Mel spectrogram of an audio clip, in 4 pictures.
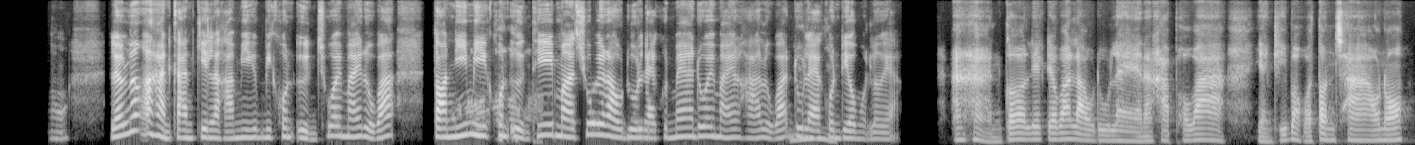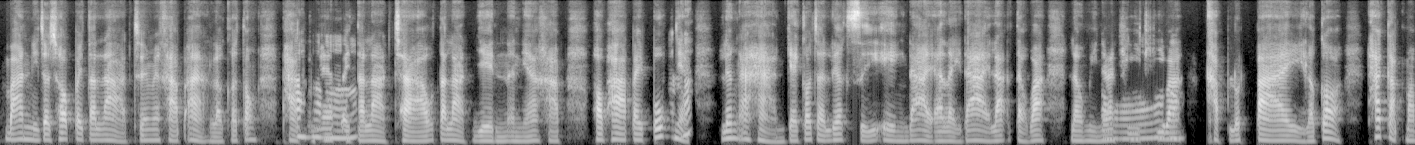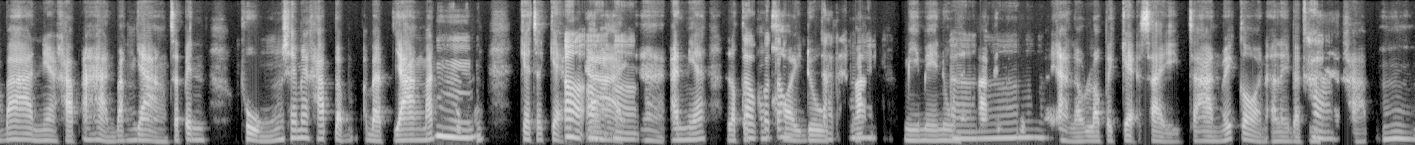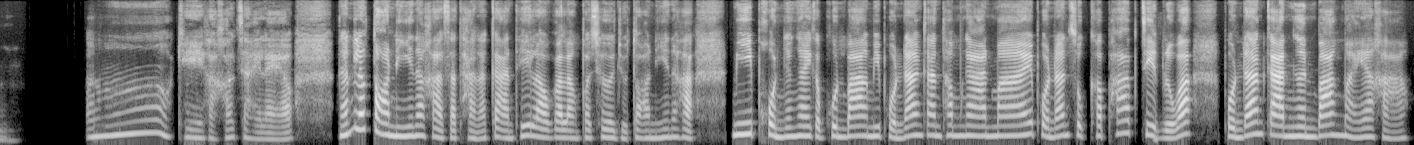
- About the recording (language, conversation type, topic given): Thai, advice, คุณกำลังดูแลผู้สูงอายุหรือคนป่วยจนไม่มีเวลาส่วนตัวใช่ไหม?
- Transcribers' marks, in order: tapping; other background noise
